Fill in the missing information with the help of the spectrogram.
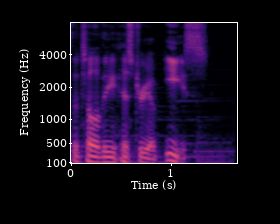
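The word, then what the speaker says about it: Ys: There are many stories that tell the history of East, which is the Celtic pronunciation, an island city that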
